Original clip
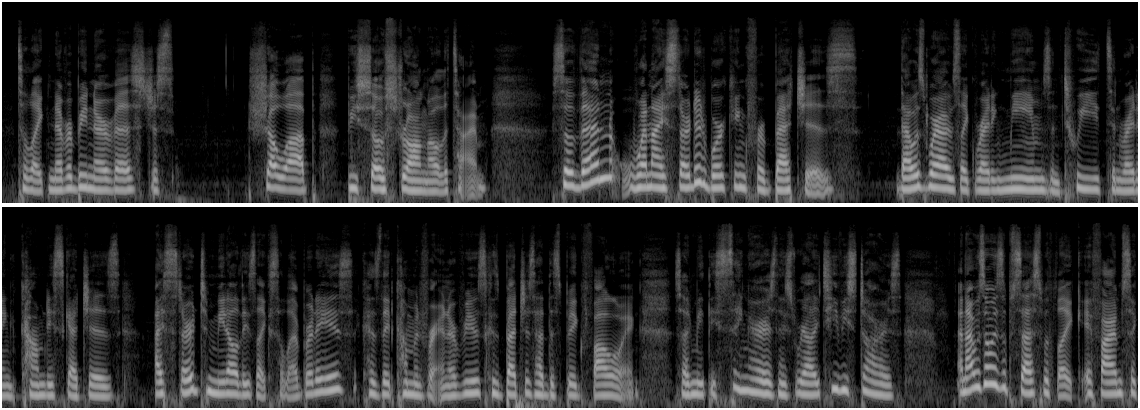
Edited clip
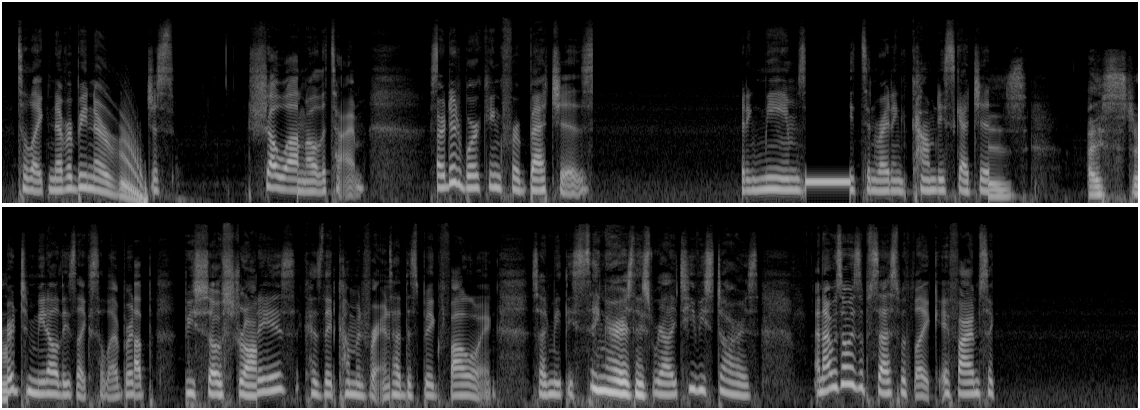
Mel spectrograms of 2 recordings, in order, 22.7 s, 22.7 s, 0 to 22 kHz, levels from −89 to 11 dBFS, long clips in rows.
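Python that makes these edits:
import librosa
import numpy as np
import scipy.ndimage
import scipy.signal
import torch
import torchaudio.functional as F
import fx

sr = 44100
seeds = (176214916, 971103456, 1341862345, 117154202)

y = fx.edit(x, sr, fx.tape_stop(start_s=0.95, length_s=0.51),
    fx.move(start_s=2.95, length_s=1.22, to_s=14.48),
    fx.cut(start_s=5.57, length_s=1.23),
    fx.room_tone_fill(start_s=8.35, length_s=1.5),
    fx.bleep(start_s=10.48, length_s=0.45, hz=316.0, db=-21.0),
    fx.speed_span(start_s=12.31, length_s=0.9, speed=0.58),
    fx.cut(start_s=15.81, length_s=0.85),
    fx.clip_gain(start_s=18.69, length_s=0.57, db=7.5), tone=tone)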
